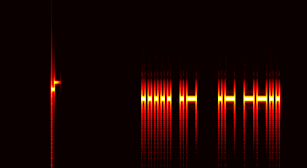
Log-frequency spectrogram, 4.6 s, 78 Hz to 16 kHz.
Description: Morse code, heard as a keyed tone, about 25 wpm, 700 Hz. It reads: 5A AZ
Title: Field Day Exchanges - 25wpm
